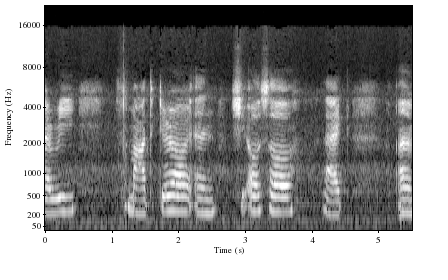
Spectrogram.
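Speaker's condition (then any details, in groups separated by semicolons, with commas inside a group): Cerebral palsy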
